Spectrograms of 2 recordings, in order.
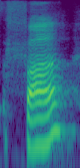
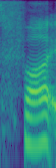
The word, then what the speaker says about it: pho: and it's pho.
